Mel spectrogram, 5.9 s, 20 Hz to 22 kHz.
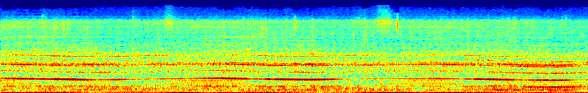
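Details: BMW E36 320i with a new MAPCO power steering pump; clear high whine over a steady engine hum at idle, persisting despite several fluid changes.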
